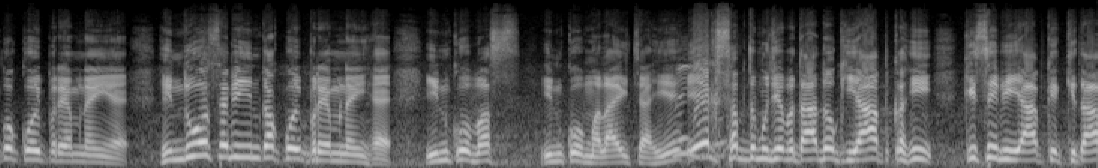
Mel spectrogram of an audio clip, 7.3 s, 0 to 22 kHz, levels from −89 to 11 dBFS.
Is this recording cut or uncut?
cut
